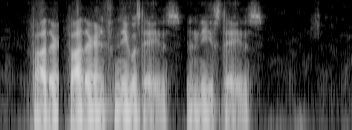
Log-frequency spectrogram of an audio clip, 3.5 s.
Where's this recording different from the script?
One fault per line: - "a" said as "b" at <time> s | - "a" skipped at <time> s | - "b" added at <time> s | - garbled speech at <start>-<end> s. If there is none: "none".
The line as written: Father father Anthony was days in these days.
none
